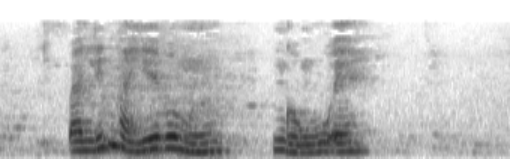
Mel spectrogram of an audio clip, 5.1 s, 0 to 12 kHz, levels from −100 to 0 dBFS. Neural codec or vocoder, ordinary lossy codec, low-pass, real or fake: none; AAC, 48 kbps; 7.2 kHz; real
